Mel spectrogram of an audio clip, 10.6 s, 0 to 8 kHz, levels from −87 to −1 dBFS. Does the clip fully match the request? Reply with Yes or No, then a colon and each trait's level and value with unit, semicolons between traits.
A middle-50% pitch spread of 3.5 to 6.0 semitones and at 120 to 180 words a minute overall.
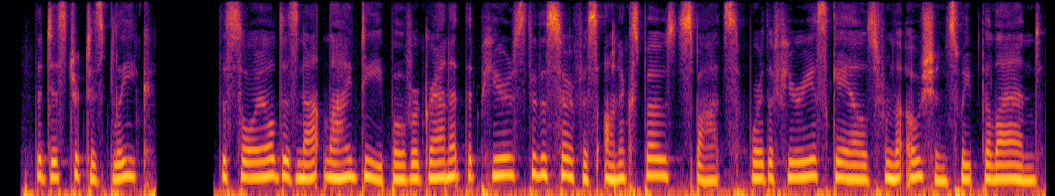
No: average, 2.7 semitones; average, 170 wpm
